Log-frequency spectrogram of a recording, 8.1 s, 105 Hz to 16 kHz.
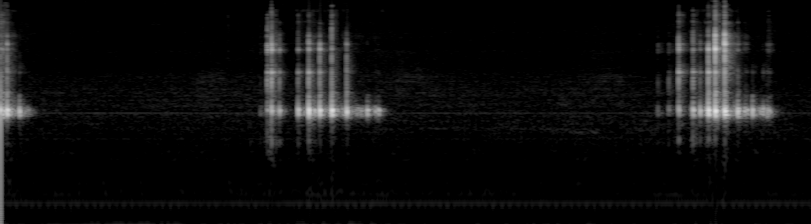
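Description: A wooden stick taps and scrapes the ridged back of a hand-sized, carved, hollow wooden frog guiro. Three short bursts of rapid, clicky, croaking rasps ring at a steady pitch around 1.3 kHz with bright ticks on top, separated by stretches of silence. Each tick dies away almost instantly.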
